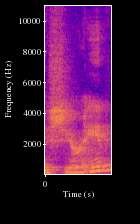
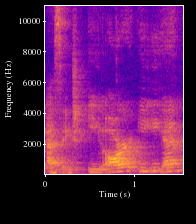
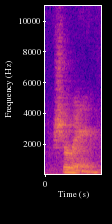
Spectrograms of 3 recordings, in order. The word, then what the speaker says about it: Shereen: are is smiley or are brown will say sheeren cuz that's that's actually the way you're supposed to pronounce it I'm named after my grandma and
